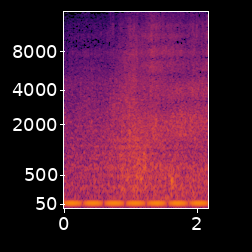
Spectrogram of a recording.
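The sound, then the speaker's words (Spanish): Ocean waves wash steadily onto a calm natural beach of white sand in a continuous hiss of surf, carried over a low, evenly pulsing rumble. No one speaks. “Te encontrás en una cama cerca de las olas, con la arena blanca”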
